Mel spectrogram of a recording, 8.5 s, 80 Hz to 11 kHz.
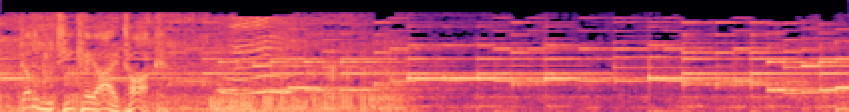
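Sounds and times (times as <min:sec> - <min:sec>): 
faint road rumble: 0:00.0 - 0:04.5
electronic chime ice cream truck jingle: 0:00.0 - 0:08.4
speech: 0:00.2 - 0:03.0.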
